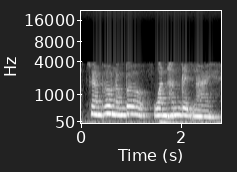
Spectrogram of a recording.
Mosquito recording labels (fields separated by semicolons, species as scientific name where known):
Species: no mosquito; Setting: cup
